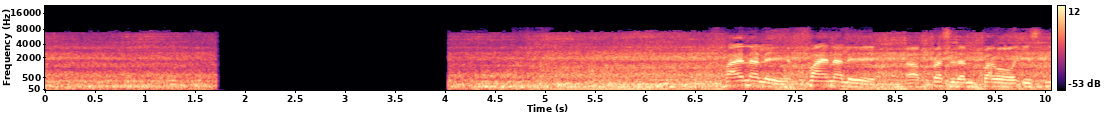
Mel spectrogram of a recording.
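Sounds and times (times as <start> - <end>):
aircraft engines running: 0.0 - 1.8, 4.0 - 10.0.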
